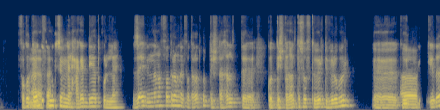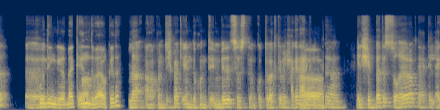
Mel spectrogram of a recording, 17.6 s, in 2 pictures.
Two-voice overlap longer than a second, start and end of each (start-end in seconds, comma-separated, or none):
none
